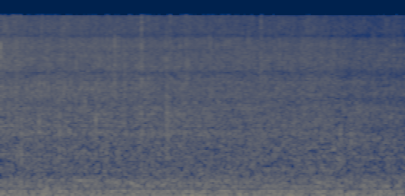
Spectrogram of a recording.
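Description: Cauliflower rice stir fry cooking in butter in a skillet, a steady, soft sizzle as heavy cream is poured in.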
